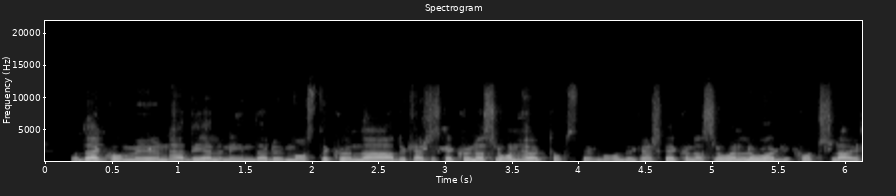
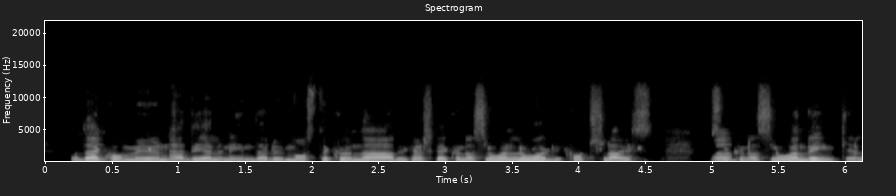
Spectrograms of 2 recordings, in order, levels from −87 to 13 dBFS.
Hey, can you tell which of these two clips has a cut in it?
second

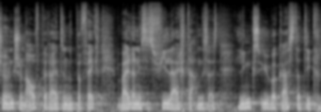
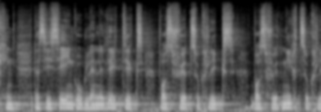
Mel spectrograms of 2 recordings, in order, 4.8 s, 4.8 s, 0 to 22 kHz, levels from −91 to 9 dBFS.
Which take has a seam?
first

